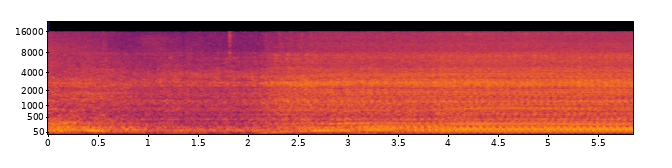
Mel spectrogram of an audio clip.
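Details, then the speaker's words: 7.3 diesel truck revving up, harness already replaced: uneven, stumbling beat that hesitates as revs climb, with skips and intermittent knock. Misfire at higher rpm; cause unknown, owner unsure which part to change. "what I notice is the winner at higher rpm it will give me a skip and it will not give me a knock and then spit right back up and then give me a knock and then back off"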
